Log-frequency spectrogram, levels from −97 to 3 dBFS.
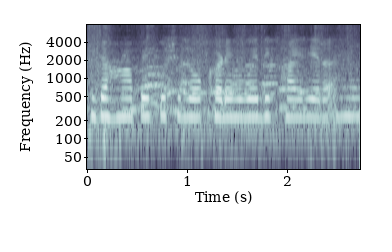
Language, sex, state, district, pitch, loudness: Hindi, female, Madhya Pradesh, Dhar, 230 Hz, -16 LUFS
